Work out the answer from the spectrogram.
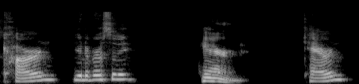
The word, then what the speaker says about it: Cairn: Cairn. Cairn? Cairn as in the rocks that are on a hiking path that mark the way or whatever. Okay. It's the same. It's pronounced the same way.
